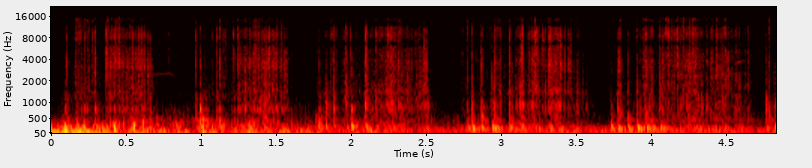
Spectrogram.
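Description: Long blue nail tips scratch and tap across large, solid, mossy, weathered wooden dock boards. Bursts of dry, bright scratching alternate with brief pauses over a steady bed of dull, low knocks and rumble.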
